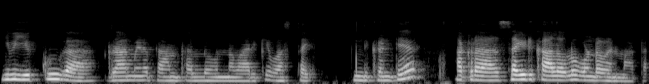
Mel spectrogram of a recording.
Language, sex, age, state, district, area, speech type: Telugu, female, 30-45, Andhra Pradesh, Kadapa, urban, spontaneous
